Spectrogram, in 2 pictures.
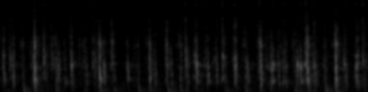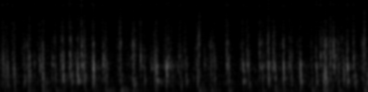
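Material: Plastic.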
